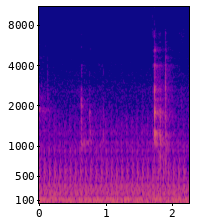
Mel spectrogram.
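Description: Steady low room hum with two faint clicks, about half a second in and near the end, from the small parts of a tripod gimbal head being handled.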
